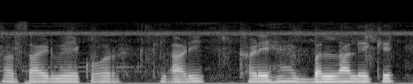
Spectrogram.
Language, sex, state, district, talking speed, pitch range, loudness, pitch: Hindi, male, Jharkhand, Deoghar, 160 wpm, 130-135 Hz, -16 LUFS, 130 Hz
